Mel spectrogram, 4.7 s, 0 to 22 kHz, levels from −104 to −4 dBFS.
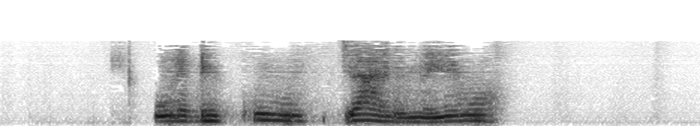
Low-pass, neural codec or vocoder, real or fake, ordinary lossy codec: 7.2 kHz; codec, 44.1 kHz, 0.9 kbps, DAC; fake; MP3, 24 kbps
